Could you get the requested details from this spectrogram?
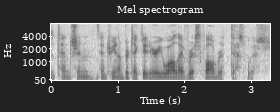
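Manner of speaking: usual speaking voice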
